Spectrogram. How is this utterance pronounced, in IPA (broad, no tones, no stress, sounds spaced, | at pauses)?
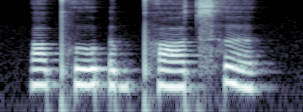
ɒ pʰ o ʔ ə b pʰ ɒ t͡sʰ ə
